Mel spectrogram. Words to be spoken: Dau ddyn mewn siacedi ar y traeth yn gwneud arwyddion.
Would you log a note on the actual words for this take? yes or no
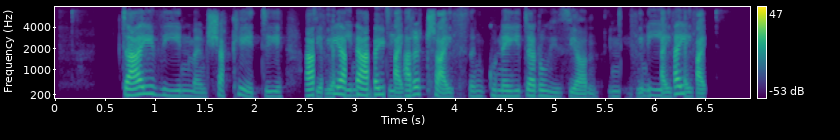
yes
